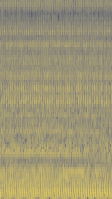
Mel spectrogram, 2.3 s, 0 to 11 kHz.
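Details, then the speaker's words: Venom Roma 50cc GY6 scooter idling very high, then idle screw turned down while running toward about 1500 rpm: small single-cylinder buzzing at fast even idle that eases down slightly; high idle. "So let's fire this up. Now you'll notice that it's idling very high right now."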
